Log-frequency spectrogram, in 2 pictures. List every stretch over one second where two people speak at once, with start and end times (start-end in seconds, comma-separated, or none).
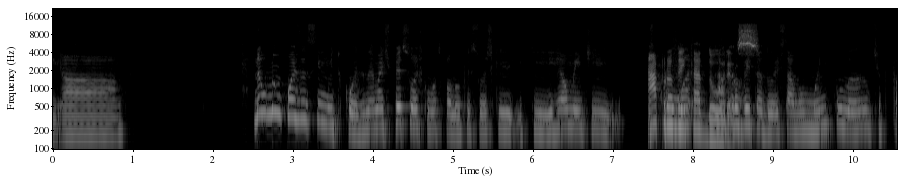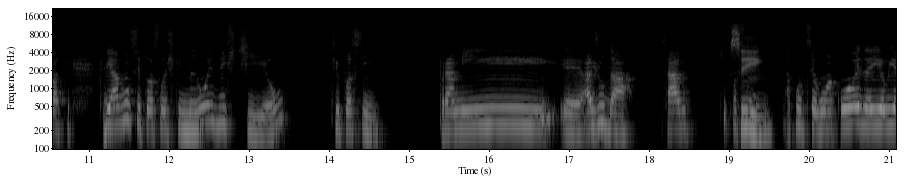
7.4-8.9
